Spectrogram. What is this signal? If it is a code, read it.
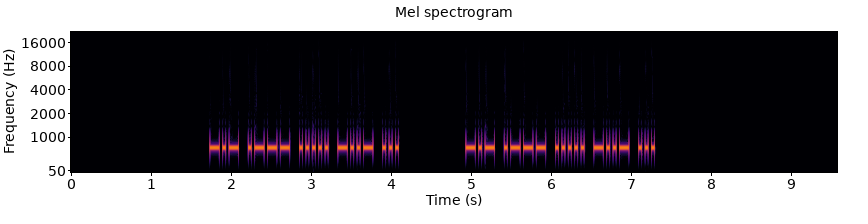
Morse code, heard as a keyed tone, about 32 wpm, 700 Hz. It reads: KJ5XS KJ5XS
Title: USA Call Signs - 5 Characters - Repeated 2x - 30wpm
